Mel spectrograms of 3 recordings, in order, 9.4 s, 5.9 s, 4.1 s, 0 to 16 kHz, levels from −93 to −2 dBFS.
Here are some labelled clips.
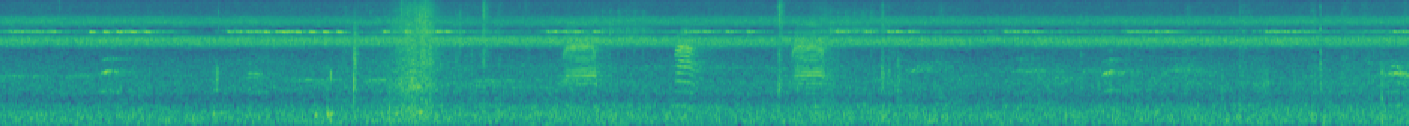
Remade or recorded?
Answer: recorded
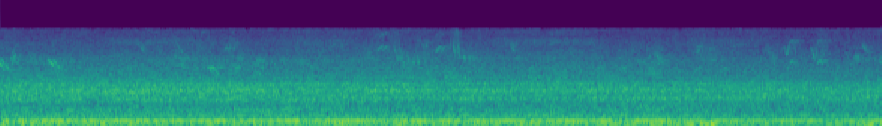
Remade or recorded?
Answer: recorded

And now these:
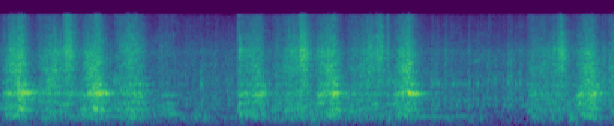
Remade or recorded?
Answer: recorded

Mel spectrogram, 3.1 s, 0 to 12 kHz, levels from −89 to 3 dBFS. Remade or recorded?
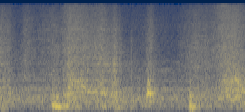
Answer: recorded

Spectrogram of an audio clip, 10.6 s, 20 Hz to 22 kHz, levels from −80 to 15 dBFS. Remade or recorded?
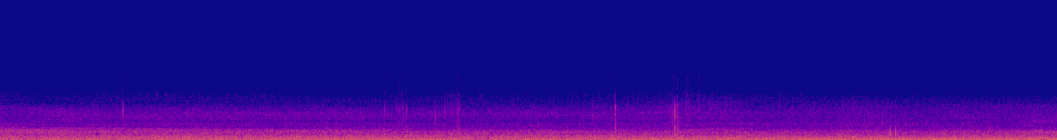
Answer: recorded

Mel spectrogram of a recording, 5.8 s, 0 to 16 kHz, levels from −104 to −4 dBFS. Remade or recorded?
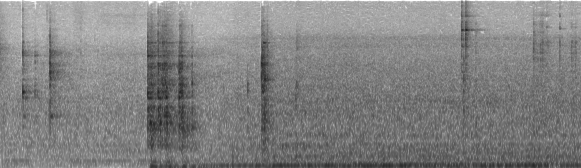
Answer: recorded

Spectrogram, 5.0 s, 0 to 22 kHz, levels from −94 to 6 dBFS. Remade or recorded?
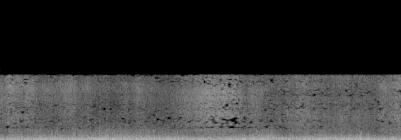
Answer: recorded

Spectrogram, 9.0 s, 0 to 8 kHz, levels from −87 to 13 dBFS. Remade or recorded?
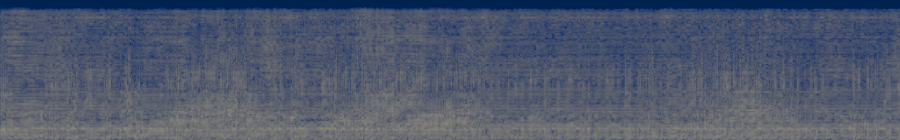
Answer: remade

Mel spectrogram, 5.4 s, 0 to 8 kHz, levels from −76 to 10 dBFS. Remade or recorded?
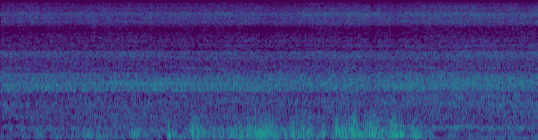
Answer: remade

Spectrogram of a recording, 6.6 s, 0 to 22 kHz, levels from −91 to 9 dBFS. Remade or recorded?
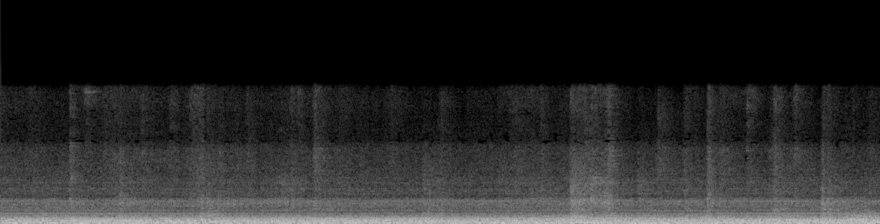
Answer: recorded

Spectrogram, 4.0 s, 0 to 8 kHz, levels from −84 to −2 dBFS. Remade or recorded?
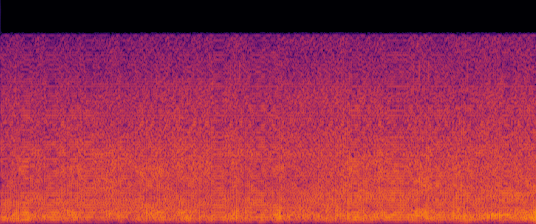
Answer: remade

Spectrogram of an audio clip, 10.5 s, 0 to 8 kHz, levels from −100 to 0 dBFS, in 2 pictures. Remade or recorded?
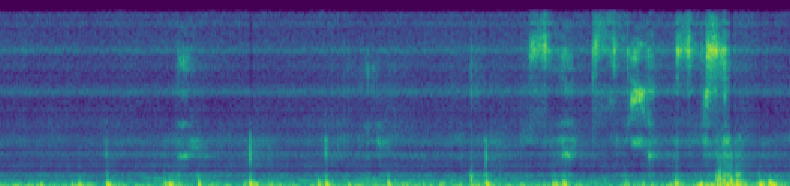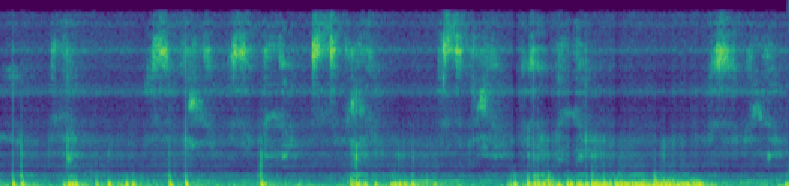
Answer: remade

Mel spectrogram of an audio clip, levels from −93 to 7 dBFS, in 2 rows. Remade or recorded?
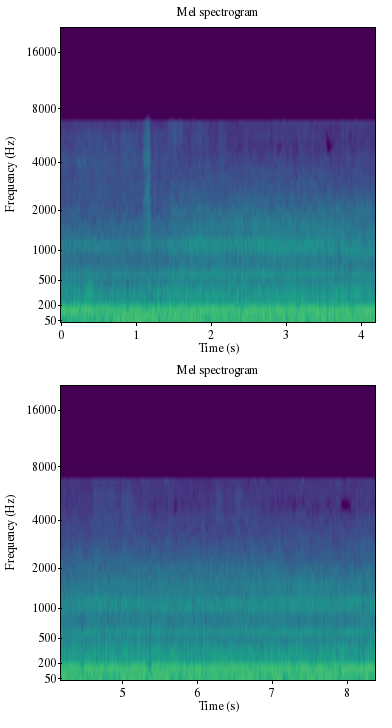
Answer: remade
